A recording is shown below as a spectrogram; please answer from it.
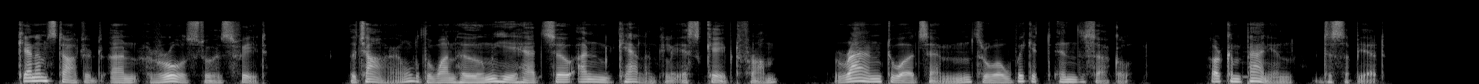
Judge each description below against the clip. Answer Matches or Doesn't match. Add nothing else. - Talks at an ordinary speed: Doesn't match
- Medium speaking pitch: Doesn't match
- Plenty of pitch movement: Matches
